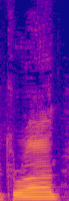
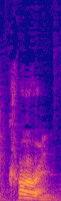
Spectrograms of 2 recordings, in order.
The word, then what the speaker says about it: Curran: to thank Karan Madison am I pronouncing your last name correctly it's actually Curran current Curran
